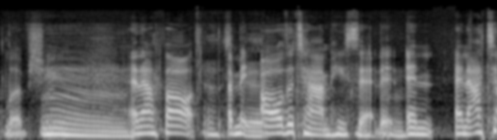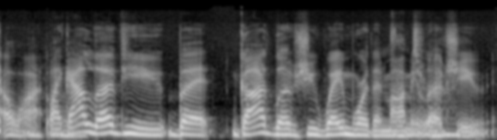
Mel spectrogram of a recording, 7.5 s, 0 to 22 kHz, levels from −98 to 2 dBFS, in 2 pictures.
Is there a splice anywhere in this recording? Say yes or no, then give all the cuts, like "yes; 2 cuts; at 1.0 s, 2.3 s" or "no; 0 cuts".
yes; 1 cut; at 3.7 s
